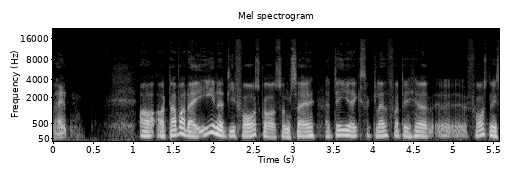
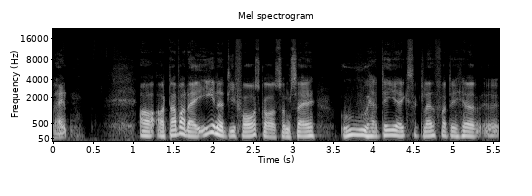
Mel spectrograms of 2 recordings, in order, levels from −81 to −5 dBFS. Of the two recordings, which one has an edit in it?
first; 1 cut; at 3.4 s

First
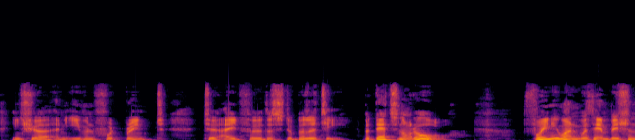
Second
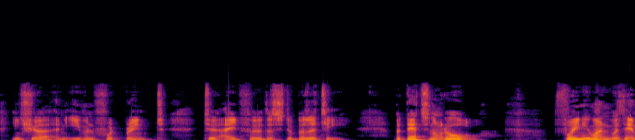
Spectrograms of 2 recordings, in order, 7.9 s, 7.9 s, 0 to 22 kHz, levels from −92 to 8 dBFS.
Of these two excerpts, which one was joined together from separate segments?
first; 1 cut; at 4.5 s

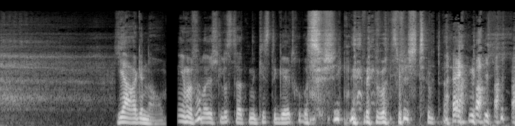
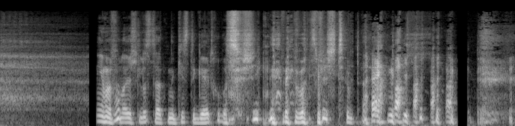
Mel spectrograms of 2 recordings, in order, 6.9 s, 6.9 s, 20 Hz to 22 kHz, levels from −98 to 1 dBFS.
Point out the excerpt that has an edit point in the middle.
second; 1 cut; at 1.2 s

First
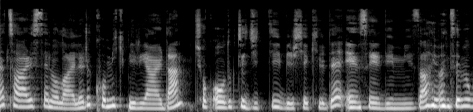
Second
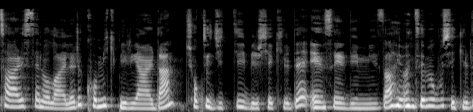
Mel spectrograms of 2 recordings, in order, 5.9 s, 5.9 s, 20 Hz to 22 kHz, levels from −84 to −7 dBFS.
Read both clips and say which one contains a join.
second; 1 cut; at 2.5 s

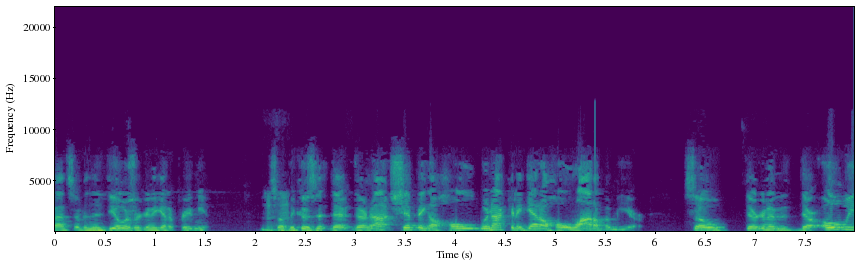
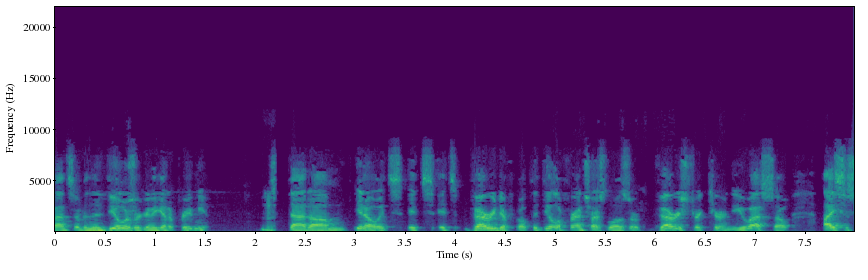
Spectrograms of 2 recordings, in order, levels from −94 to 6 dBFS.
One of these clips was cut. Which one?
second; 1 cut; at 2.2 s

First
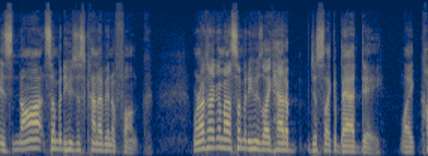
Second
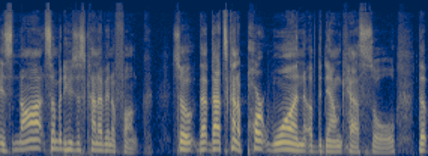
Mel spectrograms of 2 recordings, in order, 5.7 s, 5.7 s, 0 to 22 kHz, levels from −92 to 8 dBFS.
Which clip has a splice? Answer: second; 1 cut; at 2.2 s

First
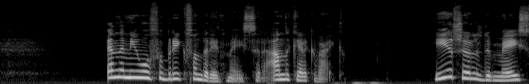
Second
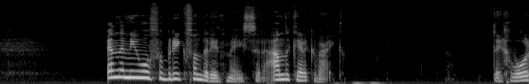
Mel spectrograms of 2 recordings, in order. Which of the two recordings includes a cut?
first; 1 cut; at 4.2 s

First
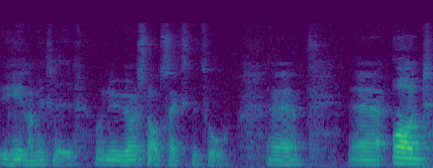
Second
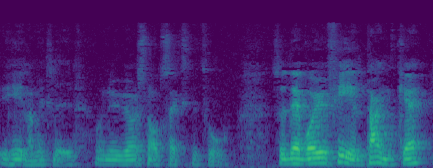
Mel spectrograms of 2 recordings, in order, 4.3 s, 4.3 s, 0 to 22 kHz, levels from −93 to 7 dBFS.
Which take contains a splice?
first; 1 cut; at 2.7 s

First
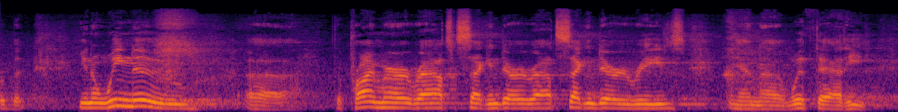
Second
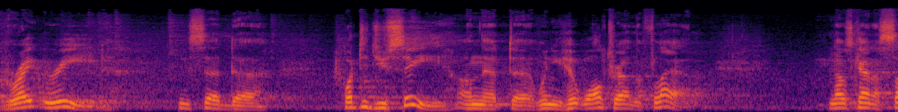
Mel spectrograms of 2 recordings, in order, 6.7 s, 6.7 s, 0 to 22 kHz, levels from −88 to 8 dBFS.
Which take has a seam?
first; 2 cuts; at 3.4 s, 5.4 s

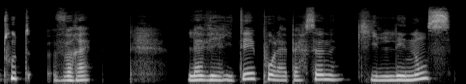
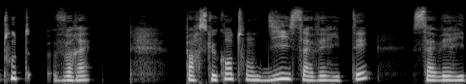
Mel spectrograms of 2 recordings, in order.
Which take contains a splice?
first; 1 cut; at 1.7 s

